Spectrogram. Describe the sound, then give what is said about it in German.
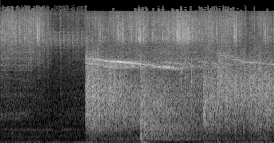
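After a quiet moment, fireworks burst into a loud, continuous crackling hiss with a high whistling streak, punctuated by two sharp pops, set off on a sandy beach in a nature reserve. No one speaks. “Was war das? Ist das Feuerwehr?”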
